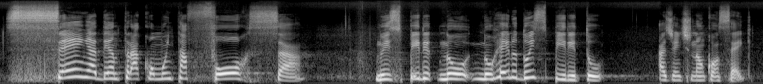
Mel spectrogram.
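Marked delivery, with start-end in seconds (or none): none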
